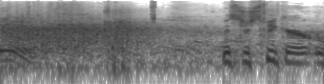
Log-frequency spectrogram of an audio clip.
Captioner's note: some Applause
